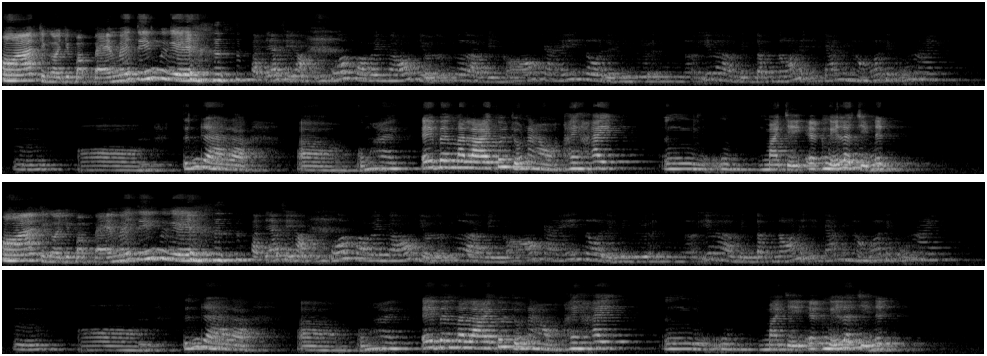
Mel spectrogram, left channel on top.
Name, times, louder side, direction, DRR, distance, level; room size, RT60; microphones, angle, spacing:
voice 1, 0.0-2.5 10.6-11.3 11.6-12.4 12.8-16.0 16.4-18.6, left 2 dB, 45° left, 6 dB, 0.8 m, -24 dB
voice 2, 2.5-9.4 9.9-10.3 11.2-11.4, equal, 20° right, -4 dB, 2.0 m, -35 dB
7.0 x 3.9 x 6.0 m, 0.84 s
head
